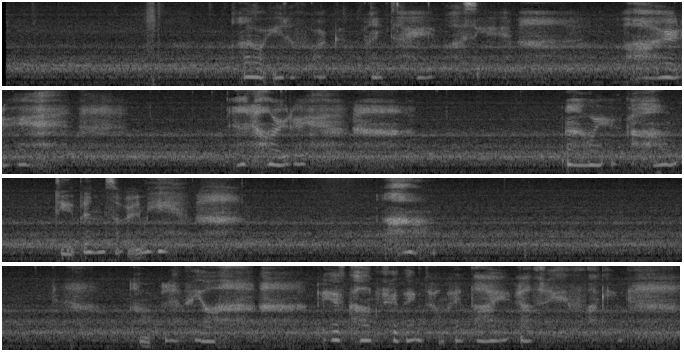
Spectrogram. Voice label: voice message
